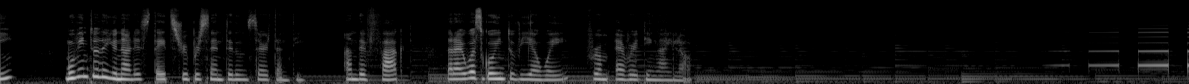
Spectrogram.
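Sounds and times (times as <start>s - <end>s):
speech: 0.0s - 7.0s
alarm clock playing a melodic electronic tune: 10.5s - 11.8s.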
